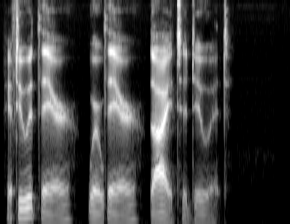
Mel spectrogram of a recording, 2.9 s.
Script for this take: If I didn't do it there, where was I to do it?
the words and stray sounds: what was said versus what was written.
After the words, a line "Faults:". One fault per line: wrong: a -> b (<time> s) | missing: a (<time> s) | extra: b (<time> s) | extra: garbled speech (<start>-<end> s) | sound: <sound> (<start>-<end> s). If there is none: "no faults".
If do it there, where there I to do it?
Faults:
missing: I didn't (0.2 s)
wrong: was -> there (1.0 s)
